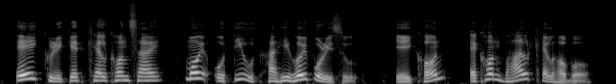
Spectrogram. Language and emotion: Assamese, happy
